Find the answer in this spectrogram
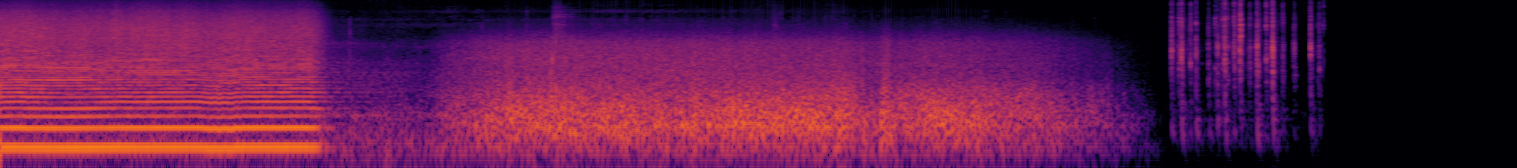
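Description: Ship's horn on a ferry giving one long, low, steady blast of about three seconds, which cuts off. Then a rush of wind and sea swells and fades away, with a few faint clicks near the end.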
